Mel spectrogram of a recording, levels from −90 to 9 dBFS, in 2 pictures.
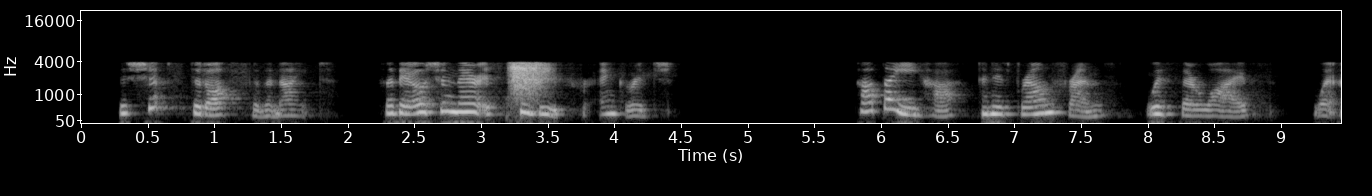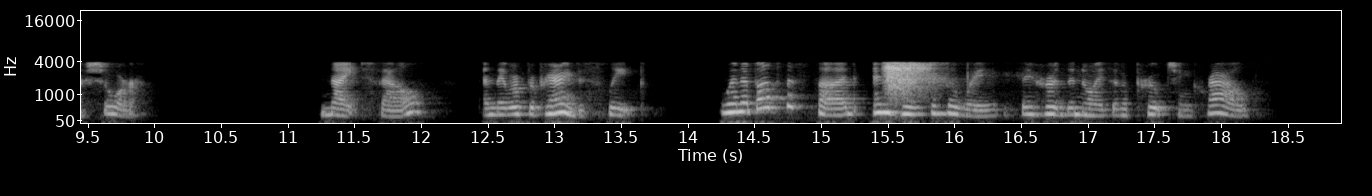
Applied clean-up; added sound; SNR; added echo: neural mask model DeepFilterNet 3.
